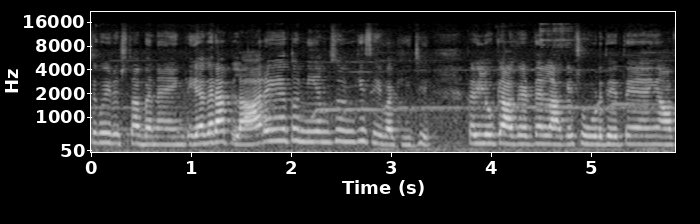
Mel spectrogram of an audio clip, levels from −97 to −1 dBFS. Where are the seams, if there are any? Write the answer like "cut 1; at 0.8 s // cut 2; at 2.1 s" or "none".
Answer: cut 1; at 1.0 s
